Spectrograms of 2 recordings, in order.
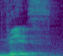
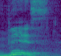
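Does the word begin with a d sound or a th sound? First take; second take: th sound; th sound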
